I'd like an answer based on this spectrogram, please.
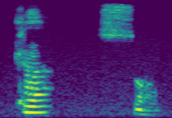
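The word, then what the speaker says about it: Káàsán: K-E-S-A-N. You pronounce it Carson.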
